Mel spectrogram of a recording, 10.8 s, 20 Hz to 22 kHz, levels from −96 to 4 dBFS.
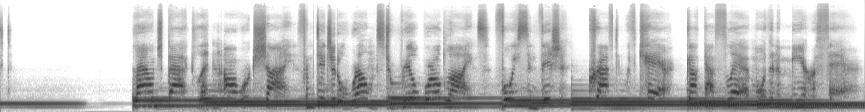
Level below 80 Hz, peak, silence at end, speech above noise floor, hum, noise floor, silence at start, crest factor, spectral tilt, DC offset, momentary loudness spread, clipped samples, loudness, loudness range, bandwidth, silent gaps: -70 dBFS; -6 dBFS; 0 s; 46 dB; none; -66 dBFS; 0 s; 14 dB; -5 dB/octave; under 0.1%; 8 LU; under 0.1%; -21 LUFS; 2 LU; 16 kHz; none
